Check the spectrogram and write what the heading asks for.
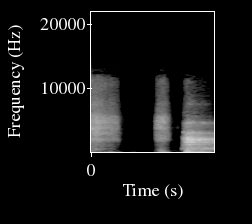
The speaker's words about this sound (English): It is the fastest way that I'm aware of to unload carbon dioxide and shift down the level of stress and increase the level of calm. So it's typically done 2 inhales through the nose and 1 exhale through the mouth. So it looks something like this.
